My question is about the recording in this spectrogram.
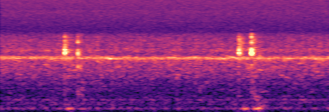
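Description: Near silence with faint computer mouse clicks: one about half a second in and two close together near the end.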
